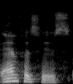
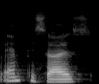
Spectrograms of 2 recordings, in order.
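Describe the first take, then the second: First: "emphasis" with a short "sis" ending; corrected emphasis. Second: "emphasis" ending like "size"; mispronounced emphasis. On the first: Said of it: "repeat this word again". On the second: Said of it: "Em-, emphasis". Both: Real, not acted.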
